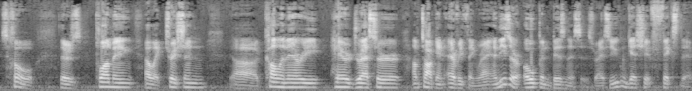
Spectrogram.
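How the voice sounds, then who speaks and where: A man at medium pitch and moderate pace, ordinary pitch variation, big swings in loudness. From Connecticut, US (Meriden). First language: Spanish. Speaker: chef and podcast host. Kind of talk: casual autobiographical monologue. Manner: casual, profane, conversational.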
